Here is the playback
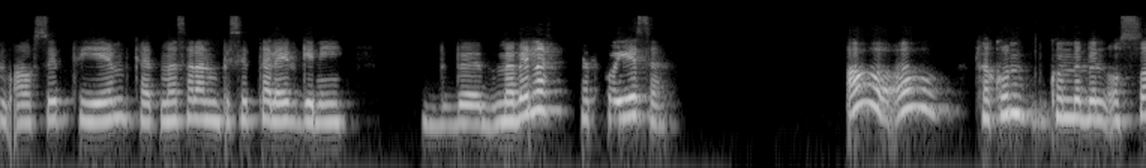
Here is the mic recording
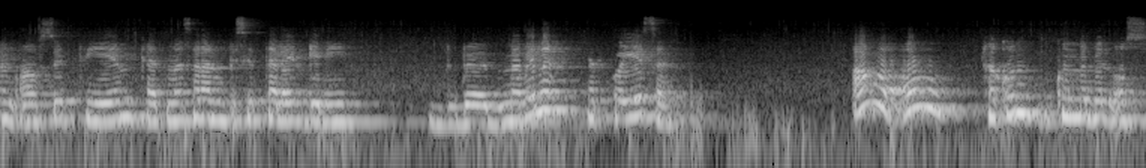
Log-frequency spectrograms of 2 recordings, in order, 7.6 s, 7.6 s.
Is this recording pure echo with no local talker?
Yes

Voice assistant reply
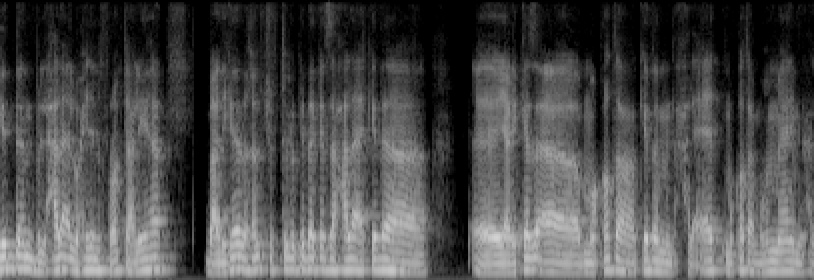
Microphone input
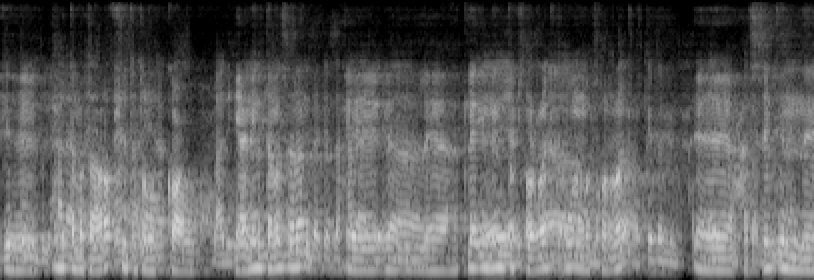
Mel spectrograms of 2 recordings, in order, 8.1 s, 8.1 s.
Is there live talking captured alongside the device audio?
Yes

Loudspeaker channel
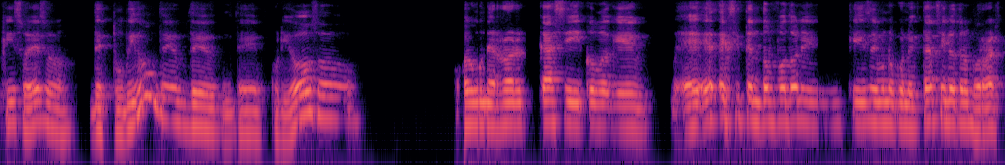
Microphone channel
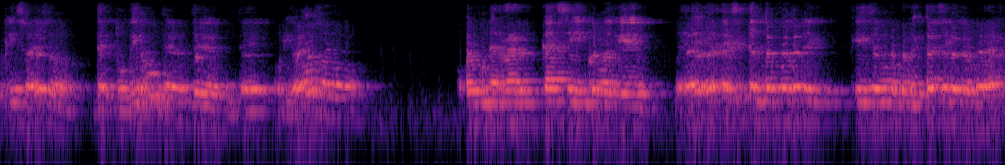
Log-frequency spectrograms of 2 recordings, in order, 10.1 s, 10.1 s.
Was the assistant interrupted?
No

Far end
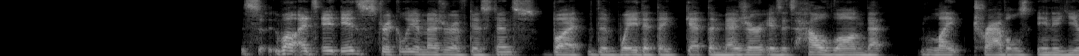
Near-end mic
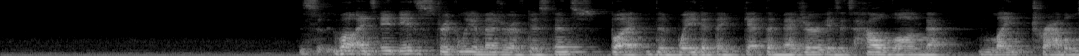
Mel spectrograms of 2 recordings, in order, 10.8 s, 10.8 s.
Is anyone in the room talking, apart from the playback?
No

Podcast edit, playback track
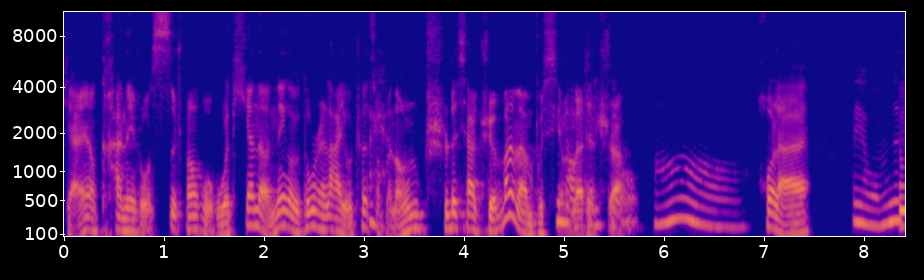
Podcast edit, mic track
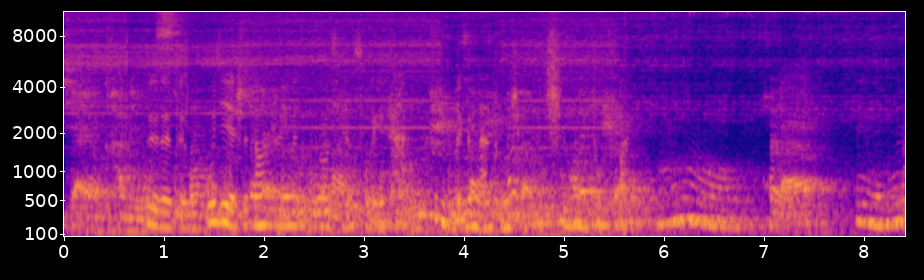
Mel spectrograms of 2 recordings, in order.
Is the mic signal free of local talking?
No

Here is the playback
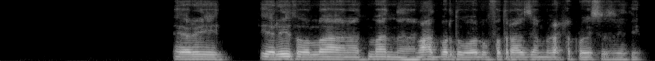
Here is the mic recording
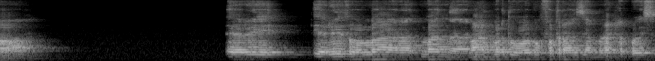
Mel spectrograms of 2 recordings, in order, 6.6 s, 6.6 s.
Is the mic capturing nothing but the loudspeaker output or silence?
Yes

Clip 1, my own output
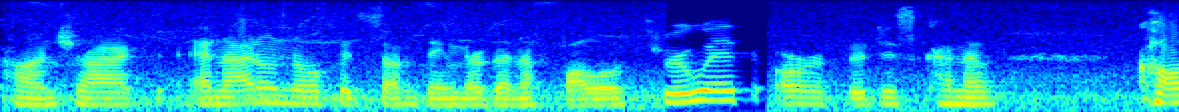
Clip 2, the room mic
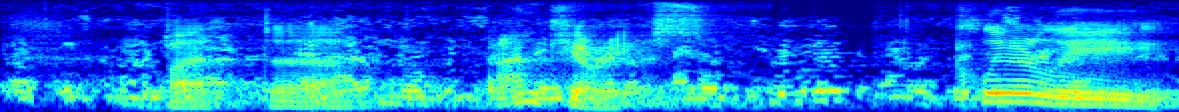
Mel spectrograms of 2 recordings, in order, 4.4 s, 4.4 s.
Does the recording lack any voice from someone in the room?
No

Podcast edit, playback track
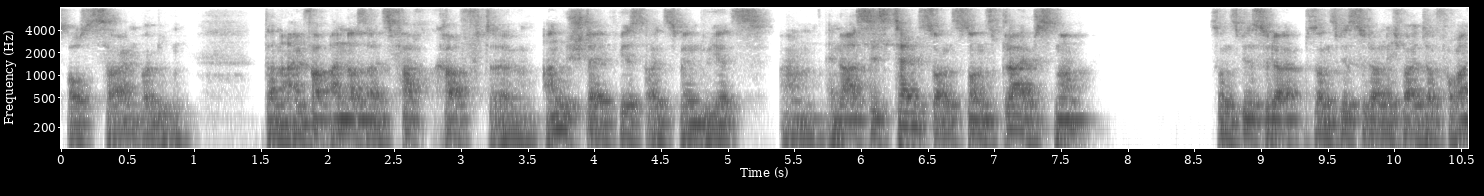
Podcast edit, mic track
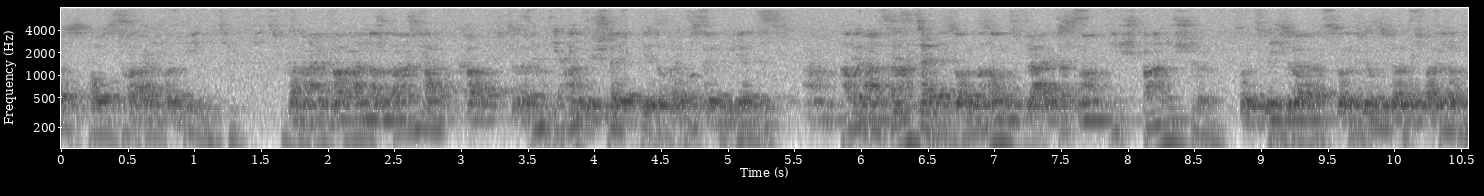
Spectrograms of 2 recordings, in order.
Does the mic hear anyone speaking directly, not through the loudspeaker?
Yes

